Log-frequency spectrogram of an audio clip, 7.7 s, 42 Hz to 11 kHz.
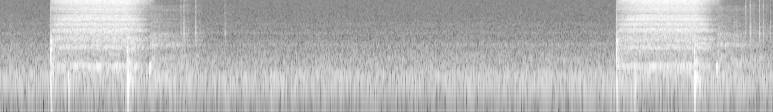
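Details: Bird Mark 8 IPPB device set up as a ventilator on a test lung, set to a tidal volume of 500, a rate of 20, and about a one-second inspiratory time: two hissing breath bursts about one second long, separated by several seconds of quiet.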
